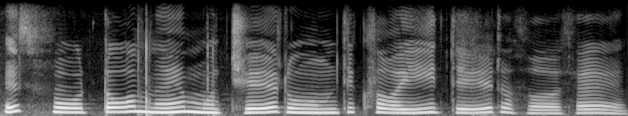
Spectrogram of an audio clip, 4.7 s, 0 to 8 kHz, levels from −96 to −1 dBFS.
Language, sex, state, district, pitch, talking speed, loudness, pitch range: Hindi, female, Madhya Pradesh, Katni, 280 Hz, 115 wpm, -15 LUFS, 255-300 Hz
